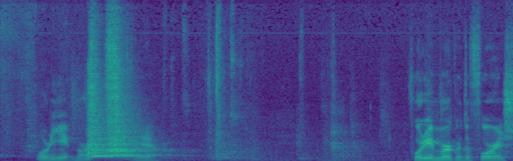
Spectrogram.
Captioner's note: hood creaking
